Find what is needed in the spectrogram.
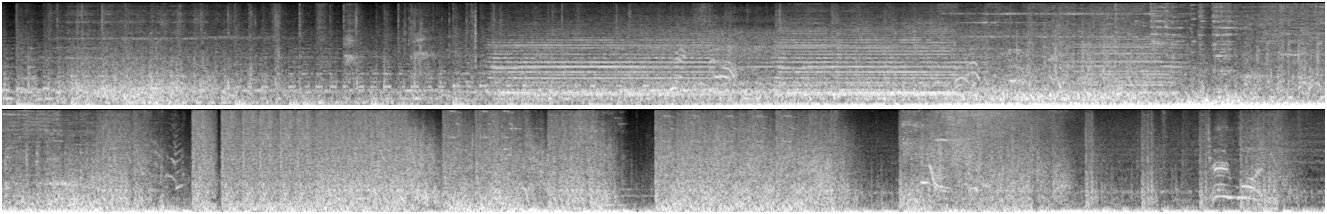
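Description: Scored action-drama soundtrack. A train passes with two long blasts of its horn, then heavy gunfire of many rapid shots fills the second half, with music underneath.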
